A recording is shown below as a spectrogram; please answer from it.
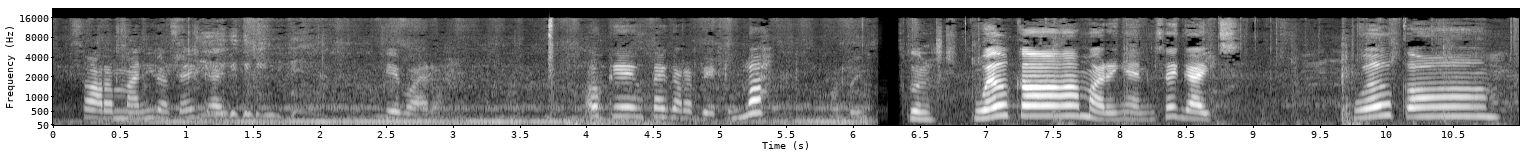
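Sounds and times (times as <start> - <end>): low motor hum with rumble: 0.0 - 6.2
voices talking: 0.2 - 3.2, 4.0 - 11.0.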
